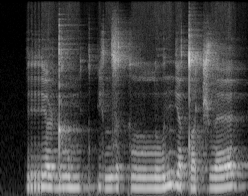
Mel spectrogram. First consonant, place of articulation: alveolar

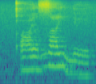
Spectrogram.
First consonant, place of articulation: uvular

